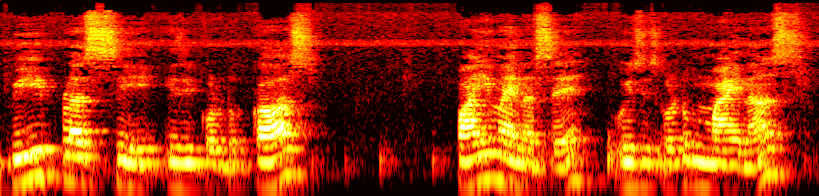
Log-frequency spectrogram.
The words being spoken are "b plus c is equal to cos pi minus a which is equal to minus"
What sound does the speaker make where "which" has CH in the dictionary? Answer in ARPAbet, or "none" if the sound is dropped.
none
